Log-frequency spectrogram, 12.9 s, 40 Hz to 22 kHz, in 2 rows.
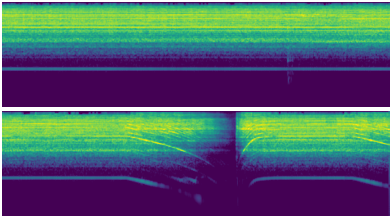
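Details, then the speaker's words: DeWALT cordless leaf blower motor on external bench power, removed from the tool: clean steady high whine that winds down then spins back up; draws 2.4 A at 20 V, motor fine, fault in controller or battery. "so at 20 volts uh 2.4 amps like the motor is fine"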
